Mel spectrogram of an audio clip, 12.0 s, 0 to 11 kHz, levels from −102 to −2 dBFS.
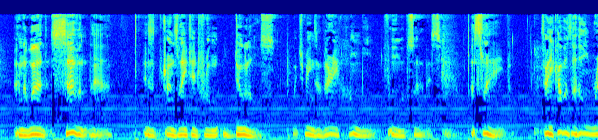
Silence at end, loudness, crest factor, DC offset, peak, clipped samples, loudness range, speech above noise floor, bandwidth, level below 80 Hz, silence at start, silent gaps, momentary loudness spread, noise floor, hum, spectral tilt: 0 s; -37 LUFS; 20 dB; under 0.1%; -18 dBFS; under 0.1%; 6 LU; 22 dB; 8.2 kHz; -66 dBFS; 0 s; none; 17 LU; -59 dBFS; none; -2.5 dB/octave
